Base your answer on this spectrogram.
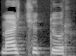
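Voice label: "machattur", nominative, Archi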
